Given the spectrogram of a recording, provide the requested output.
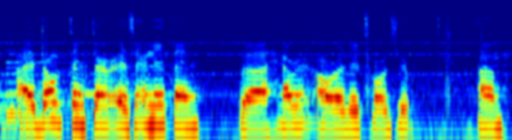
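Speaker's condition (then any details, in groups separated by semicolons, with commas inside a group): ALS; gradual loss of ability to feed, dress and bathe self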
